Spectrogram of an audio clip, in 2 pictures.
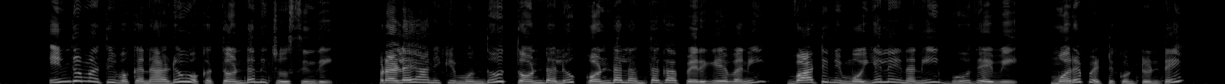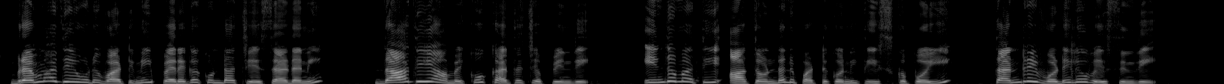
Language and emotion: Telugu, neutral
